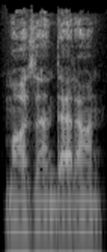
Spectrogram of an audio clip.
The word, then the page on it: مازندران: Persian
